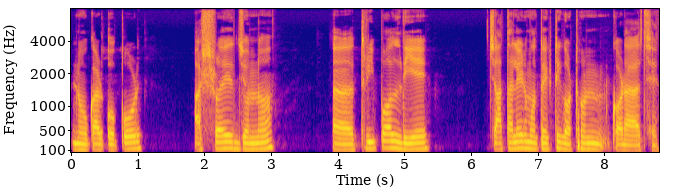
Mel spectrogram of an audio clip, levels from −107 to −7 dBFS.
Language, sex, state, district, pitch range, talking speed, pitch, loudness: Bengali, male, West Bengal, Kolkata, 115-135 Hz, 90 wpm, 125 Hz, -15 LUFS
